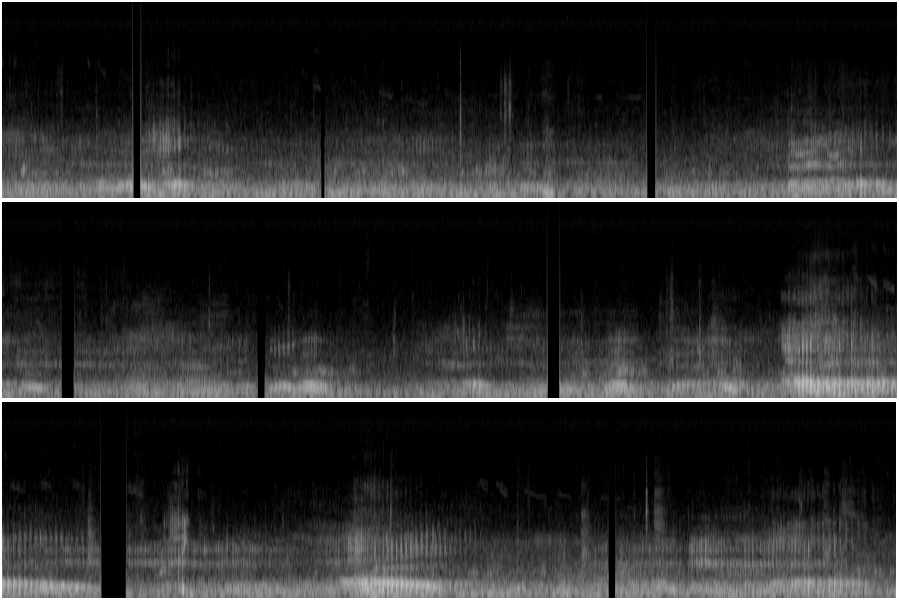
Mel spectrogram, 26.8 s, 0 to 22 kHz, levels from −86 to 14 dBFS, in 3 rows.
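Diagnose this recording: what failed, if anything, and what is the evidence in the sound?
Eight dropouts to silence at 1.31, 3.19, 6.45, 9.55, 11.51, 14.41, 18.89 and 23.97 s, lasting 43 to 260 ms, with the longest at 18.89 s. Each time the sound stops dead and then resumes. This is likely a Bluetooth stall at the wireless playback link. Radio interference delayed packets, the receiver's buffer emptied, and output went silent until the retransmitted audio arrived.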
